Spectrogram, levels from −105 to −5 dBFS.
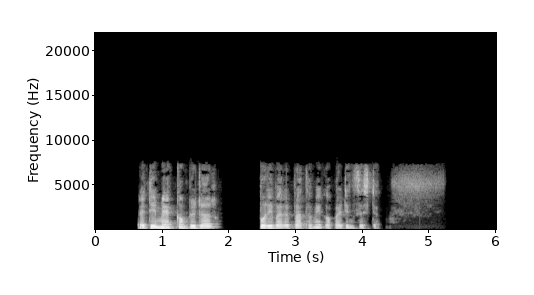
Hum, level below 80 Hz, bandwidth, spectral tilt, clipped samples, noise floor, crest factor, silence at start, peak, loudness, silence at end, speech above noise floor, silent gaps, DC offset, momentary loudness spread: none; -60 dBFS; 7.6 kHz; -6 dB/octave; under 0.1%; -42 dBFS; 18 dB; 0.65 s; -2 dBFS; -18 LUFS; 1.15 s; 25 dB; 1.92-2.46 s; under 0.1%; 22 LU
